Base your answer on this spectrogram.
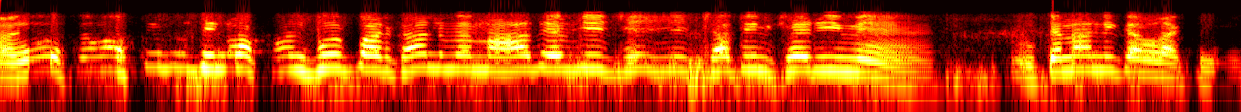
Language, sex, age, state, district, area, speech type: Maithili, male, 45-60, Bihar, Samastipur, urban, conversation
